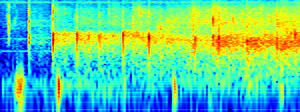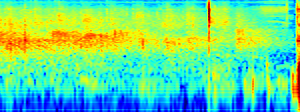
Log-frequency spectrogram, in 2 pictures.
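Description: Small audience applauding: the clapping starts about half a second in, holds for several seconds and dies away just before the end. A couple of handling knocks on the microphone come just before it starts.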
